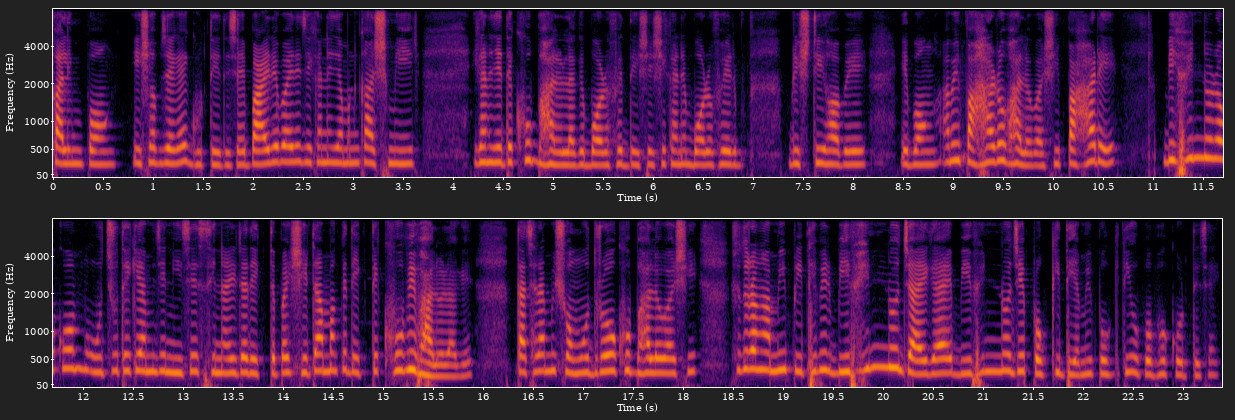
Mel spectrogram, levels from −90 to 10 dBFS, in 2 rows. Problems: background sounds at intervals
